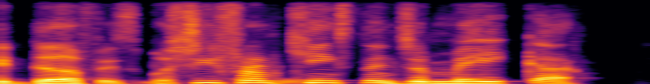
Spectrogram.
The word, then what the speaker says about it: Duffus: then um Jamila Duffus I want to say it's spelled it's d-u-f-f-u-s I don't want to say doofus because that's what it looked like but it's I'm gonna say Duff is but she from Kingston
